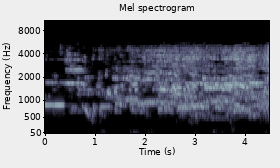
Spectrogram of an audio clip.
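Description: The wrestling broadcast playing from a speaker in the room, thin and without bass: a steady wash of arena crowd noise with some held tones through it.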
